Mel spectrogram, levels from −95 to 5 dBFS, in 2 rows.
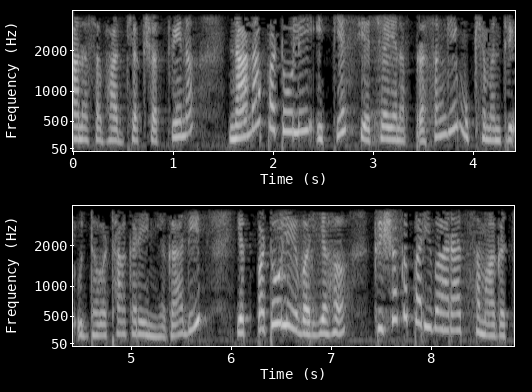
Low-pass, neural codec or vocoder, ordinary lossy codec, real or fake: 3.6 kHz; none; AAC, 24 kbps; real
